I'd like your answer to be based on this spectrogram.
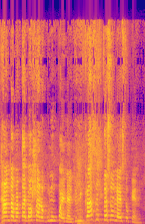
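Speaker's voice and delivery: loud, quick scolding; annoyed scolding. Acted. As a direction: scold him for coming home. Wife scolds husband home early.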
